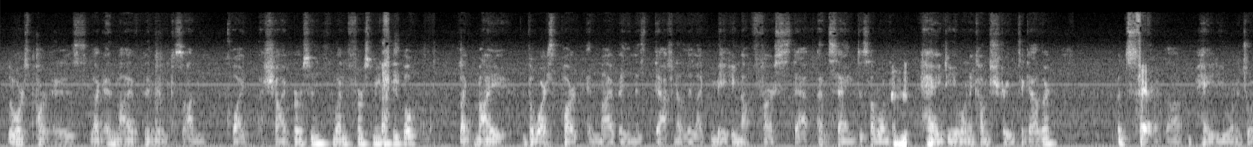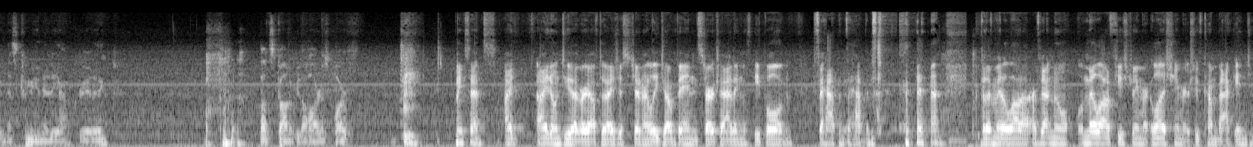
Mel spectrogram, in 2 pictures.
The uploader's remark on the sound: we did have some technical difficulties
